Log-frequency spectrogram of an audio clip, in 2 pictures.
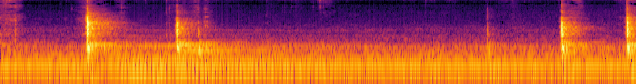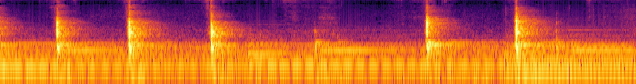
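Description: Knife chopping on a cutting board: about nine sharp strokes, two near the start, a quick run of five in the middle and two more near the end.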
